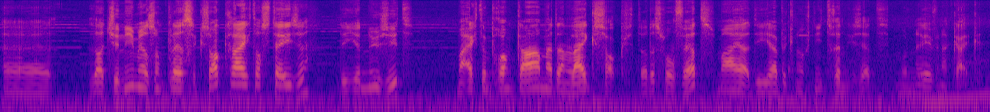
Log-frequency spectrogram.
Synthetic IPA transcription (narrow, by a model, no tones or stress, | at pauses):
ə | dɑtjənimɪːɹzonplɛstɪksɑkːrɛjxtɑlˠstejzə | dijənyzit | maɹɛxtənbrɑŋkaːɹmɛtənlɛjksɑ̰kd̥ɑtɪsʋɔlˠvɛtmaɹjadiɦɛpɪknɔxnitərɪnɣəzɛtʋəmutənɔxejvənaːkɛ̰jkən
